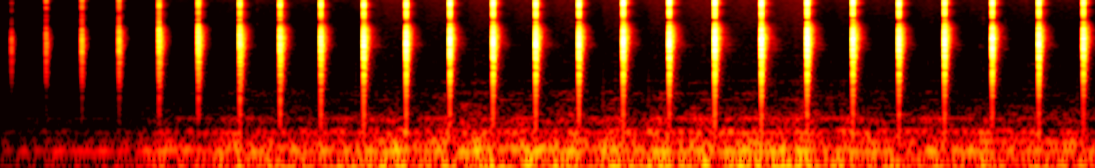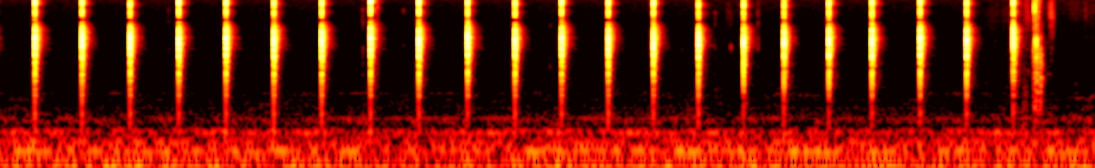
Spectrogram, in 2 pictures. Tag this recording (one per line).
batebate
microphone
velho
engra
old
funny
batebola
brinquedo
humour
toy
mic
batebag
antigo
ado
laughter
